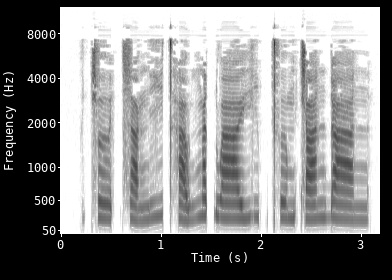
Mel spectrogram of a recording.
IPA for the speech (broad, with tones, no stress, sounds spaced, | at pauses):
c əː˨˩ t̚ s a˨˩˨ ŋ ɣ i˧˥ t̪ʰ a˨˩˨ w ŋ a˦˥ t̚ w aː˧ j i˦˥ p̚ t̪ʰ ə˧ m c a˧˥ n ɗ a˨˩ n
